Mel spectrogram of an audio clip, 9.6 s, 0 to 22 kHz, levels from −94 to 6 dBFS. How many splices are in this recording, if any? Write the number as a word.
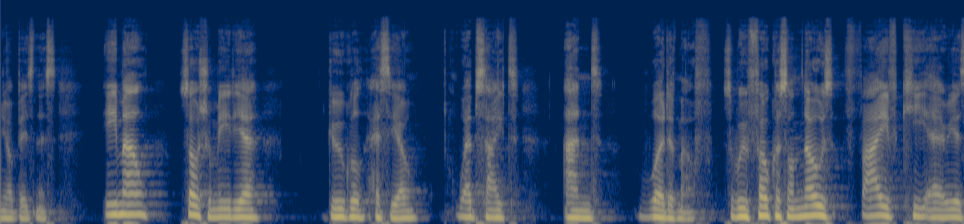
one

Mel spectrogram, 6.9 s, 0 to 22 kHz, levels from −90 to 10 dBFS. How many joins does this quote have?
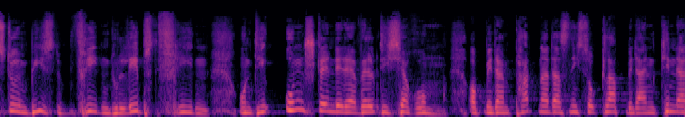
two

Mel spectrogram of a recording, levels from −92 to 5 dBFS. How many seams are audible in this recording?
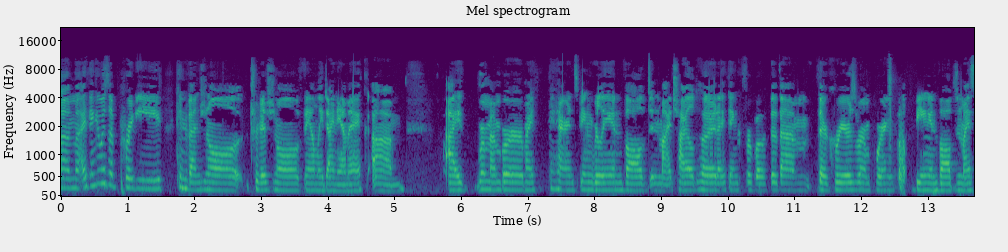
one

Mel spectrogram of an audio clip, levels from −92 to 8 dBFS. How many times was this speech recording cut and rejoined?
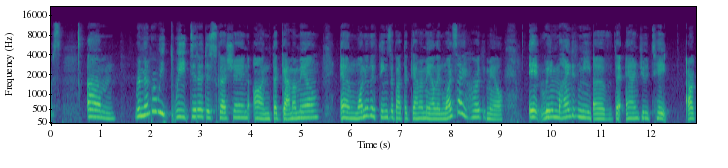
three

